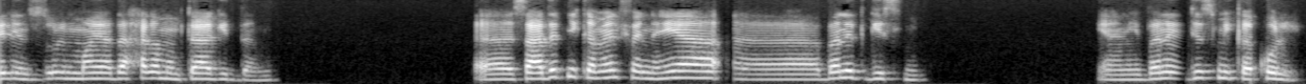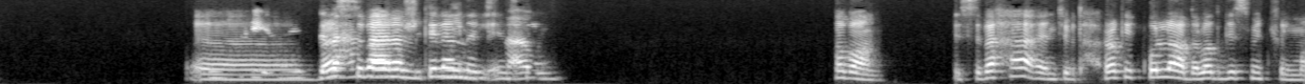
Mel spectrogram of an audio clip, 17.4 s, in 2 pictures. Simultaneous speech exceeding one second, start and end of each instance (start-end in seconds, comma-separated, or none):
10.1-12.4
